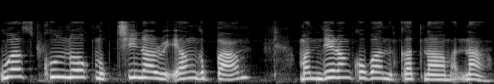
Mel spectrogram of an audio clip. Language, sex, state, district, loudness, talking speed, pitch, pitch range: Garo, female, Meghalaya, South Garo Hills, -13 LUFS, 95 wpm, 280 Hz, 245-320 Hz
